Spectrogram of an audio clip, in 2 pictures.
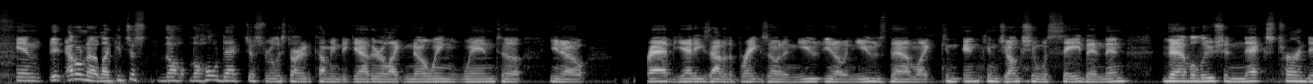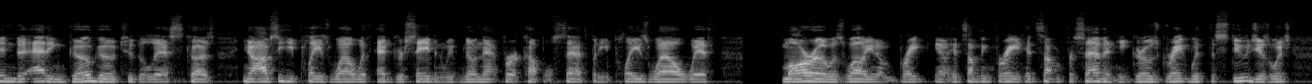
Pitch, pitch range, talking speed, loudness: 125 Hz, 120-135 Hz, 225 wpm, -25 LUFS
